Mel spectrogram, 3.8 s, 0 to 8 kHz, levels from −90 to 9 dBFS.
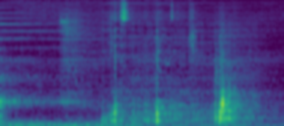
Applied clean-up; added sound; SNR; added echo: neural mask model DeepFilterNet 3.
